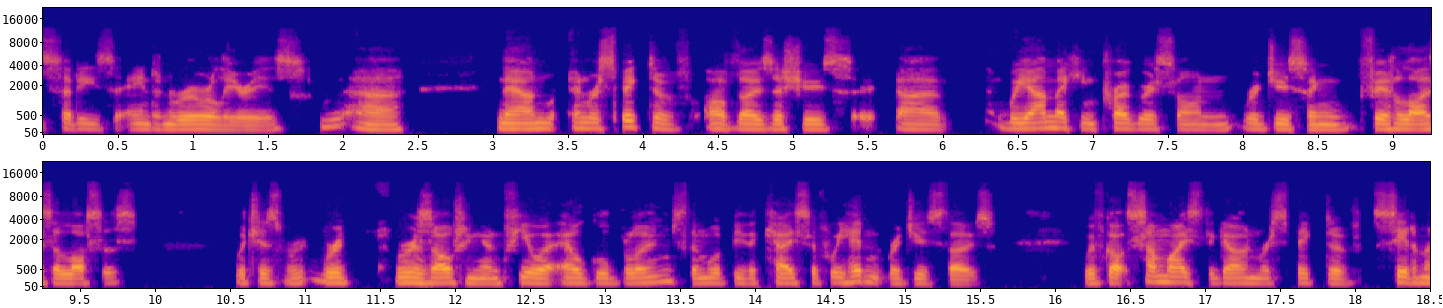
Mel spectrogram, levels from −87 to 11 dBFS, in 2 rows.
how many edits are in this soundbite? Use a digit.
0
